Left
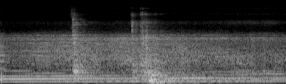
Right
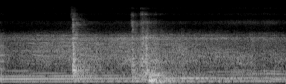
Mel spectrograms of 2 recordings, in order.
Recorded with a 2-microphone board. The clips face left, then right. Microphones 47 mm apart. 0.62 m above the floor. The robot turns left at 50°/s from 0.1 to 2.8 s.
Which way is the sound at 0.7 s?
55° right (ahead or behind).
